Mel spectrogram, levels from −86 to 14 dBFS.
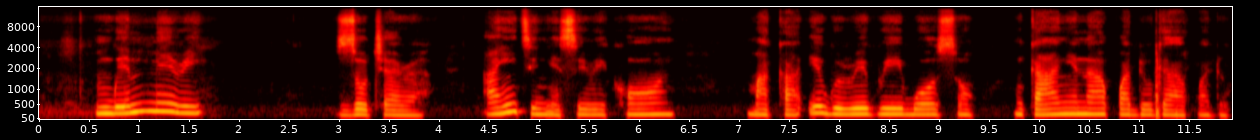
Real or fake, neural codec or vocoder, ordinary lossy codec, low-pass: fake; autoencoder, 48 kHz, 128 numbers a frame, DAC-VAE, trained on Japanese speech; none; 14.4 kHz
